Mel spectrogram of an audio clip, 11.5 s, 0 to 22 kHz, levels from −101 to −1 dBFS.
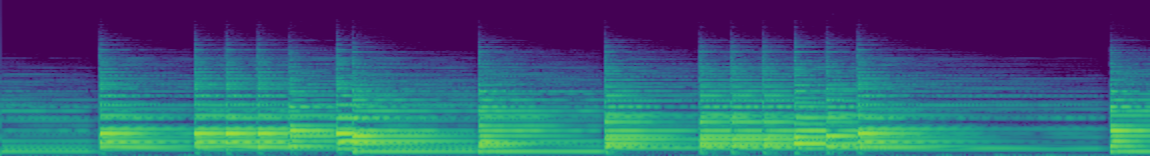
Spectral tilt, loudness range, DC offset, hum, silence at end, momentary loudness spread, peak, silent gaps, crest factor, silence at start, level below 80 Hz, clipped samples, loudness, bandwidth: -8 dB/octave; 5 LU; under 0.1%; none; 0 s; 18 LU; -6 dBFS; none; 16 dB; 0 s; -60 dBFS; under 0.1%; -22 LUFS; 7.6 kHz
